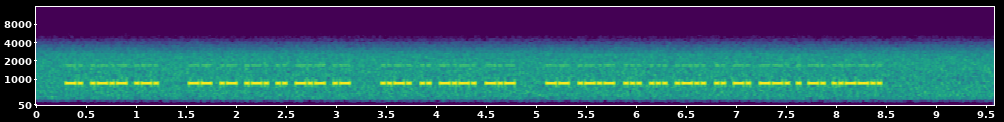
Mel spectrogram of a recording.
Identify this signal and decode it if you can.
Morse code (with Swedish letters), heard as a keyed tone, hand-sent with a paddle, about 37 wpm, 860 Hz, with radio static. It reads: NÄR MARIKA FICK MÄSSLINGEN?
